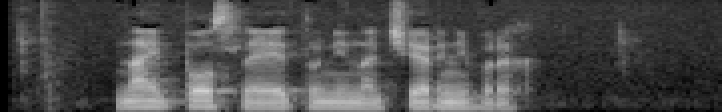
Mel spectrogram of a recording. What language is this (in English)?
Bulgarian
